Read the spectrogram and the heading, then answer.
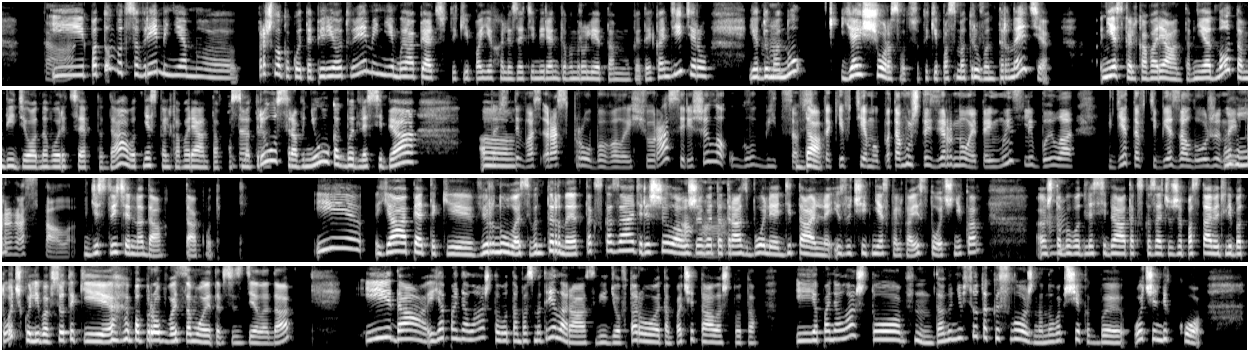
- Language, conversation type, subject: Russian, podcast, Какое у вас самое тёплое кулинарное воспоминание?
- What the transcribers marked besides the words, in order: tapping; chuckle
